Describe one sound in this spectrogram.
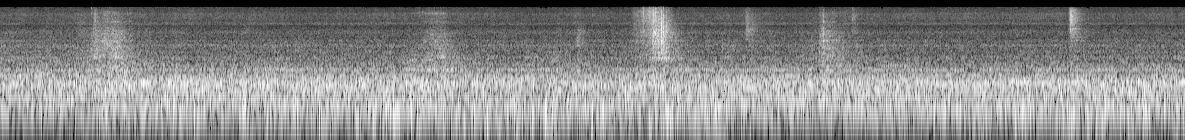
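A metal pipe clinks against metal.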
